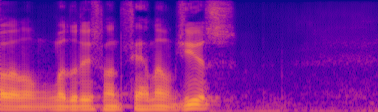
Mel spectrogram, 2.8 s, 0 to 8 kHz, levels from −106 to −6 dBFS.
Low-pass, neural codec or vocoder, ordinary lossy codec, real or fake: none; codec, 16 kHz, 4 kbps, X-Codec, HuBERT features, trained on balanced general audio; none; fake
